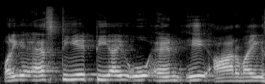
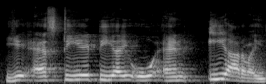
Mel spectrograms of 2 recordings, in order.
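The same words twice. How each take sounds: First: Slow spelling with ए leaned on; stress on the A. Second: Slow spelling with ई leaned on; stress on the E. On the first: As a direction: spell it slowly, landing on ए. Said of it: "stationery का मतलब होता है". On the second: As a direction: spell it slowly, landing on ई. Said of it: "जिसमें ई आता है". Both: Shown as a demonstration.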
